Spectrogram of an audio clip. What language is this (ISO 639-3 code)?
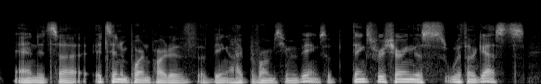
eng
